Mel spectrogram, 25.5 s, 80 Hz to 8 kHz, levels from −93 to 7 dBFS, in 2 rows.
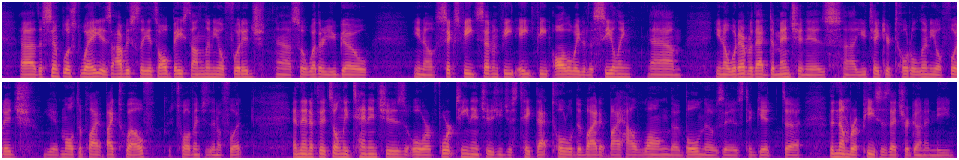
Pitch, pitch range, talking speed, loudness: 115 Hz, 105-120 Hz, 210 wpm, -34 LUFS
